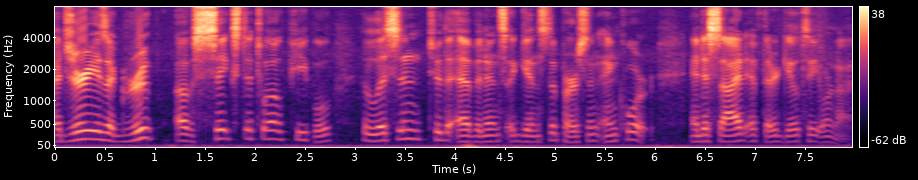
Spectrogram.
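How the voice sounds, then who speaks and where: A man with a fairly high, bright, sharp voice speaks at a moderate pace with ordinary pitch variation. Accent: American. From US. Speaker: YouTube podcaster. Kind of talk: explainer monologue. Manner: casual.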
